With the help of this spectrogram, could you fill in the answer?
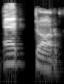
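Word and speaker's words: actor: যেমন অ্যাক্টর, এটা বলবে অ্যাক্টো, brother, he ইজ my brother, Karim is my elder brother, brother.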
